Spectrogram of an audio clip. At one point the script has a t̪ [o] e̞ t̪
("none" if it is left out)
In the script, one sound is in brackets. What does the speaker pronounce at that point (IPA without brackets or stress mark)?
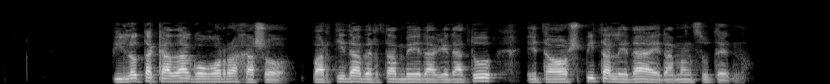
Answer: u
